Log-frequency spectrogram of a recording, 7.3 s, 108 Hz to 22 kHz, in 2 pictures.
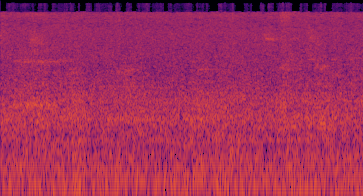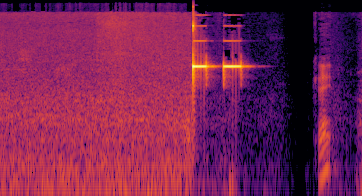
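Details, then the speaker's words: Urban UR6 alarm disc lock fitted to a Victory Empulse TT motorcycle: after about a 10-second wait, two short high-pitched chirps about half a second apart signal the alarm arming. "so it's on there tells to arm it you wait like 10 seconds"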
